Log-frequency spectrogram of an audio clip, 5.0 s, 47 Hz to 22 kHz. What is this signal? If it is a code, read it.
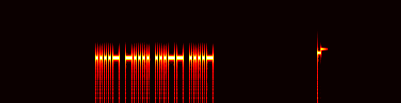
Morse code, heard as a keyed tone, about 44 wpm, 700 Hz. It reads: 4634
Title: Numbers - 4-Digit 45wpm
